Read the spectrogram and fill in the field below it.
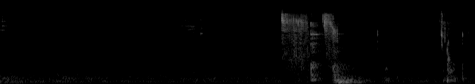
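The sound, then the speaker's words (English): A wine glass clinks faintly, then a brief slurping sip of New Zealand Sauvignon Blanc with airy hiss, followed by a small glassy tap, otherwise quiet with no talking. “Gonna take another sip just because, you know, why not?”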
